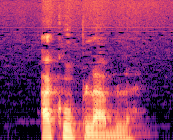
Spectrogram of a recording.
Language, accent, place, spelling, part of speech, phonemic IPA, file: French, France, Lyon, accouplable, adjective, /a.ku.plabl/, LL-Q150 (fra)-accouplable.wav
- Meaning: 1. matchable, connectable 2. That will mate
